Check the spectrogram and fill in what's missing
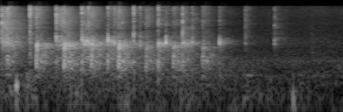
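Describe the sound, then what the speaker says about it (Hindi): Audience claps at a Hindi poetry gathering (kavi goshthi) for Hindi Day, a burst of sharp, fairly close hand claps that thins to a few scattered claps and fades out. "एक बार जोरदार तालियां।"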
